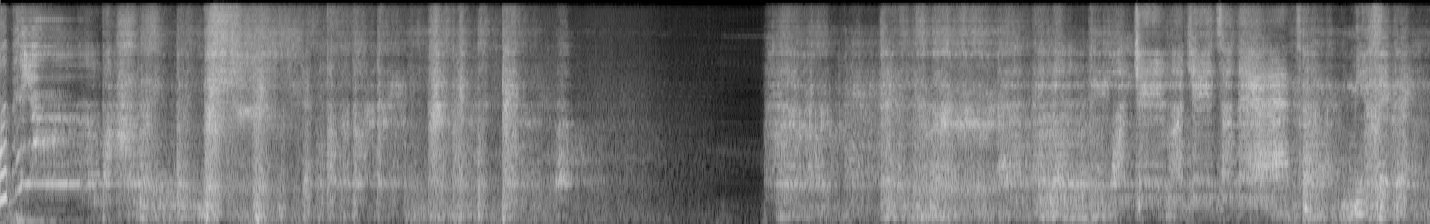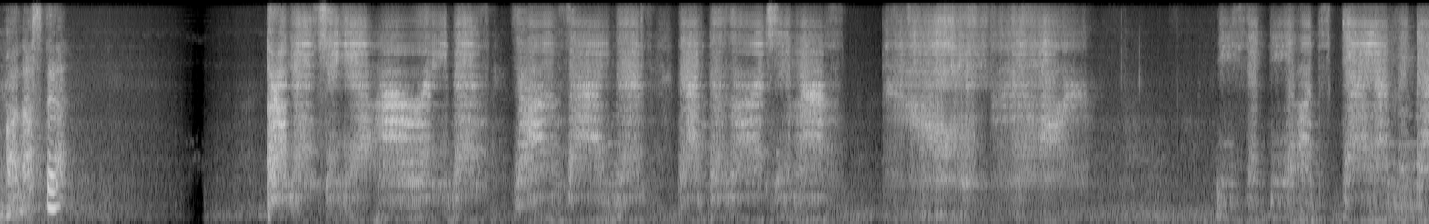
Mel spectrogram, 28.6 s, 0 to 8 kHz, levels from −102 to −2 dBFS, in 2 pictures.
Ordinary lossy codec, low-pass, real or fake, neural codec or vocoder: none; 7.2 kHz; fake; codec, 16 kHz in and 24 kHz out, 0.6 kbps, FocalCodec, streaming, 4096 codes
